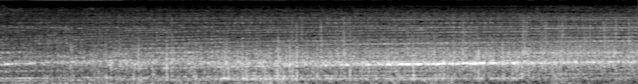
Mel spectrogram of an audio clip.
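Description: Electric fat-tire e-bike under full throttle, its hub motor whining with a pitch that rises slowly as the bike accelerates, over a low rush of wind on the microphone.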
